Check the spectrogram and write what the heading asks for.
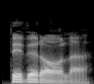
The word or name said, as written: Teverola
